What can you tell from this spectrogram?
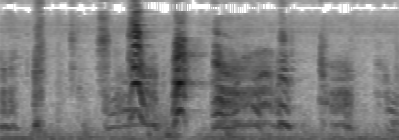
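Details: Red female toy poodle giving a run of high, nasal whines and short yelps, some bending upward then falling, in about six uneven bursts over four seconds, with a longer wavering whimper in the middle and little background noise.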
